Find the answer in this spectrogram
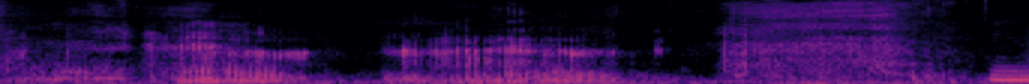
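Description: A French Bulldog makes low, throaty grumbling and whining noises, with a person speaking alongside.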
